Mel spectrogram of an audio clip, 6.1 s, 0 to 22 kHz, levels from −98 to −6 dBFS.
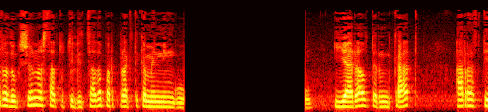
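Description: At 2.29 s a rebuffering stall, the player running dry, adds 1.5 s of silence; speech resumes where it stopped, losing nothing, unlike a dropout.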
